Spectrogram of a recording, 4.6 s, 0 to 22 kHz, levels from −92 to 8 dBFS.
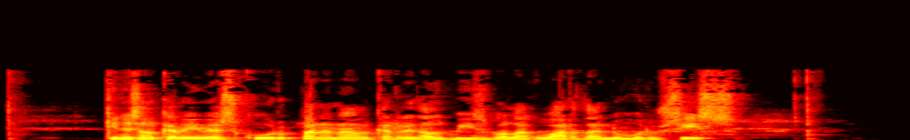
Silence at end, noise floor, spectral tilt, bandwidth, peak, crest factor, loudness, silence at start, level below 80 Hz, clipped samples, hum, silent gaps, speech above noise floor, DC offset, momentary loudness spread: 0.5 s; -53 dBFS; -5 dB/octave; 11.5 kHz; 0 dBFS; 16 dB; -15 LUFS; 0.55 s; -60 dBFS; under 0.1%; none; none; 38 dB; under 0.1%; 5 LU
